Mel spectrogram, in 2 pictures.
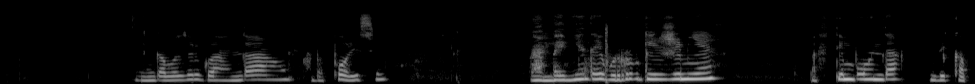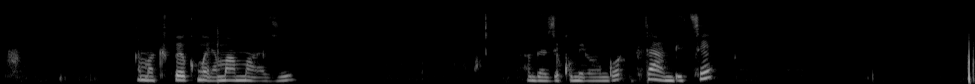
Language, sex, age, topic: Kinyarwanda, female, 18-24, government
